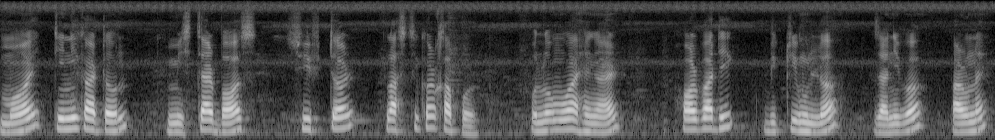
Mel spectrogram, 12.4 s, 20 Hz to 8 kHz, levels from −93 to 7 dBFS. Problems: constant background noise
